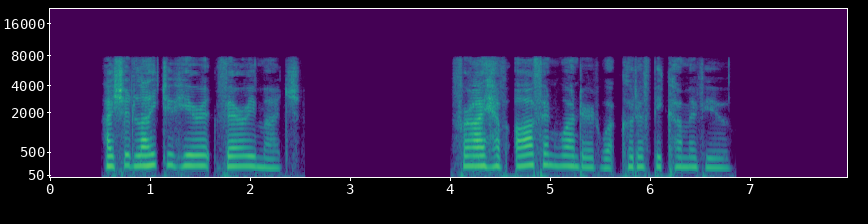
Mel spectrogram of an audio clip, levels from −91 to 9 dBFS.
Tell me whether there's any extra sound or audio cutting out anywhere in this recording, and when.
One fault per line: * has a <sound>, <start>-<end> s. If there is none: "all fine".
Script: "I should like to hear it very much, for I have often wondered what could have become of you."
all fine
